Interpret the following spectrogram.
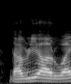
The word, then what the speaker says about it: wry: W-R-Y is pronounced as wry, R-A-I in a way.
